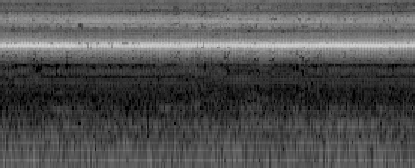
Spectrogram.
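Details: Continuous shrill trilling of a short-tailed cricket, played as a lure. The tone stays level and unbroken, with faint low background hum.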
